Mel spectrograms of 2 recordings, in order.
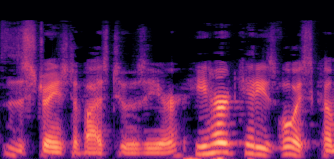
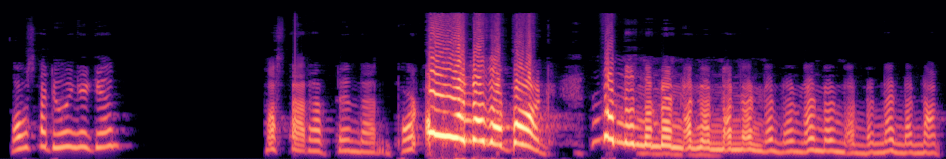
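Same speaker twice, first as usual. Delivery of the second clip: very high, thin voice that climbs to a loud squeal; a scatterbrained little critter who has spotted a snack; squeaky bug-chaser voice; 14 semitones higher, 13 dB louder than usual. Acted. Kitty lost in the forest, chasing another bug, very high and squeaky. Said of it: "he said as he chased the new bug".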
